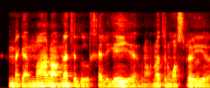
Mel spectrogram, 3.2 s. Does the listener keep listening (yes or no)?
no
